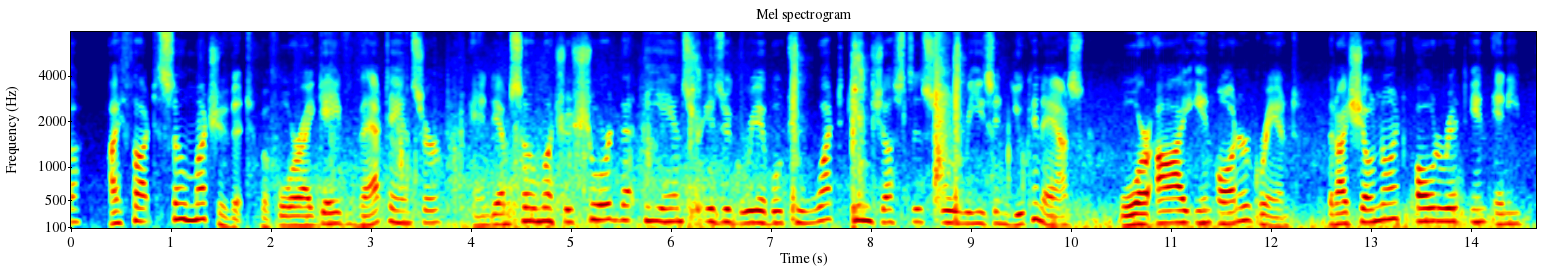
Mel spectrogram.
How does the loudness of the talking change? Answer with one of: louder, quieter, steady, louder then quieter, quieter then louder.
steady.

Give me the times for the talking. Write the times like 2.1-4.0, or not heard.
0.0-14.6.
